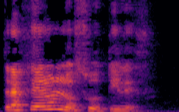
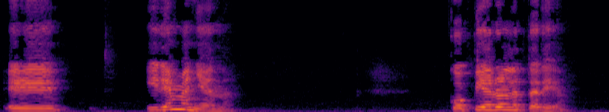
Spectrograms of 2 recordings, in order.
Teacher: el tono descendente se asocia a las oraciones enunciativas.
